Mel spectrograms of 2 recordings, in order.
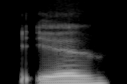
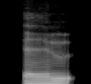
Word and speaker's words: el: few minutes ago because in some words, "e" is pronounced like "yeah." I know it might sound strange, but if you speak to someone like this, eu mănânc, el, ea, el, ea, of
